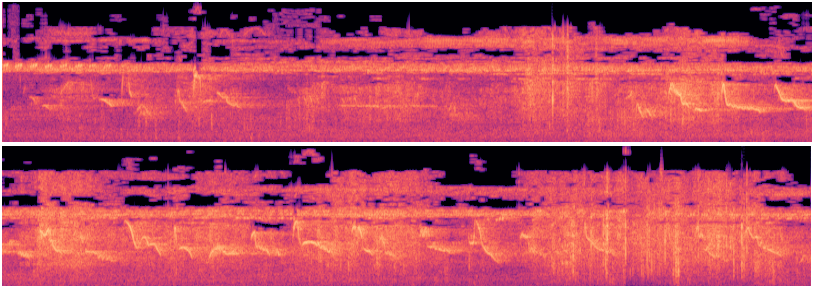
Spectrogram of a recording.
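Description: Birds chirping in a rapid run of short, falling chirps, about three a second, from about three seconds in until about seven, with a few scattered chirps before it, over a steady outdoor hiss.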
